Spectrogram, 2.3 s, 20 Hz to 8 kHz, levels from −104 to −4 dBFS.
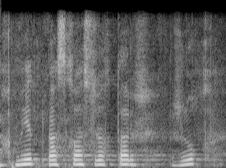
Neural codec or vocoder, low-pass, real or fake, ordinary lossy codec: codec, 16 kHz, 4 kbps, FreqCodec, larger model; 7.2 kHz; fake; none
